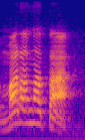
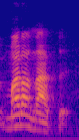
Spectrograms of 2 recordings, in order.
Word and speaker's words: Maranata: tônica na última sílaba Maranata ou nossos irmãos separados os evangélicos ou protestantes com a tônica na penúltima sílaba Maranata não importa a pronúncia o significado é o mesmo vinde Senhor Jesus um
